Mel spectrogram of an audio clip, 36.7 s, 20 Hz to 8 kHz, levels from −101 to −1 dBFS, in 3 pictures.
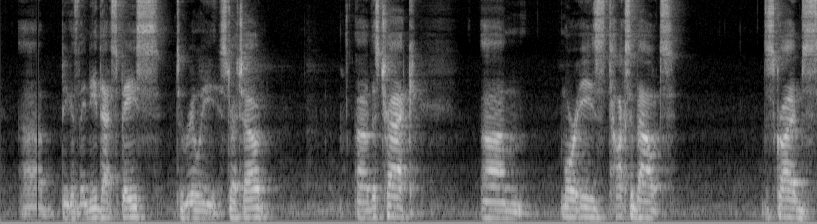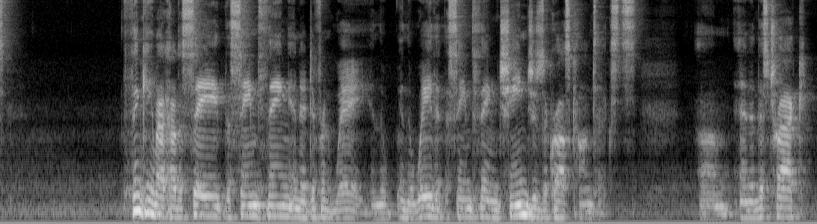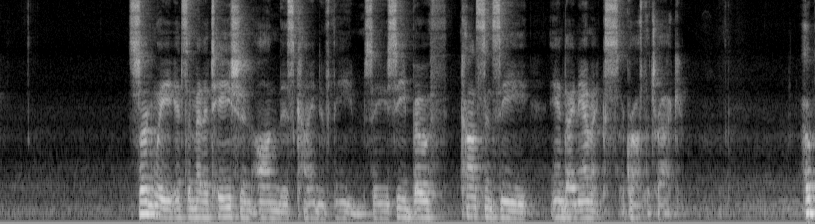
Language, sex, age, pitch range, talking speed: English, male, 40-59, 100-125 Hz, 110 wpm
